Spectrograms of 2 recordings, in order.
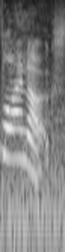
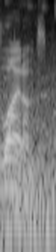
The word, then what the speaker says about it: Linux: result when Google says Linux Linux that's not Linux there's no I on the second half of the word LX uh couldn't resist it it's short eye and rhymes with sin bin then L Linux isn't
